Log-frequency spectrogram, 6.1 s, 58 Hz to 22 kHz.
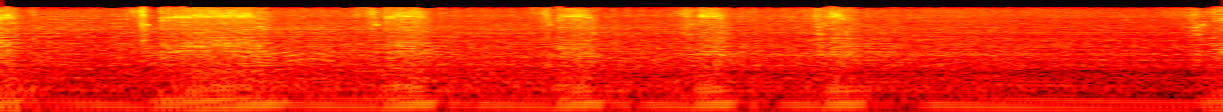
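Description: Swaraj 855 tractor's three-cylinder diesel engine being revved in repeated short throttle blips, roughly once a second, with a lull before a last blip near the end.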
